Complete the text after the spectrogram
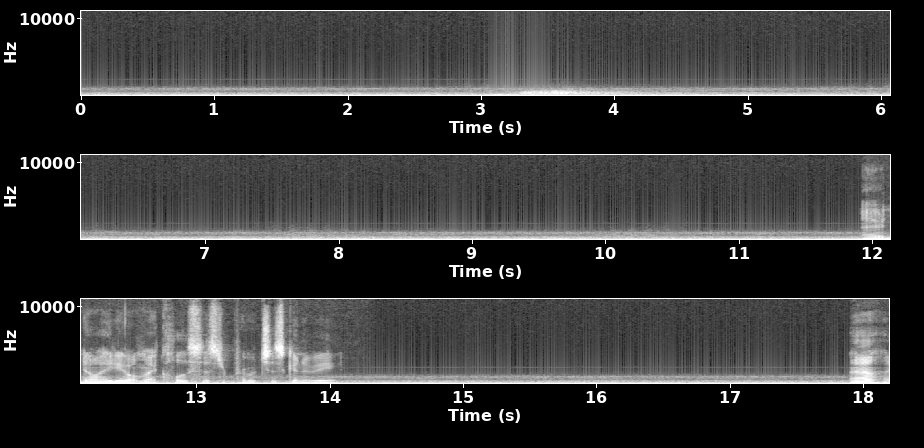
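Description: A low engine hum drones steadily.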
